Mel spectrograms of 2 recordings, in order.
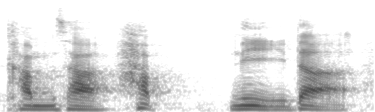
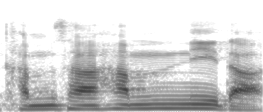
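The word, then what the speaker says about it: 감사합니다: ha ha me ha but nobody ever says comes ha ha NIDA except for maybe some potentially comical situations people always say more fluid a more natural pronunciation comes aa hamnida and this is actually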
